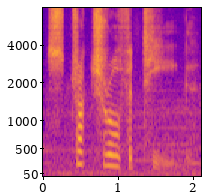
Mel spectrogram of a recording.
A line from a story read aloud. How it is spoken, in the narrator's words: she murmured to Mosul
